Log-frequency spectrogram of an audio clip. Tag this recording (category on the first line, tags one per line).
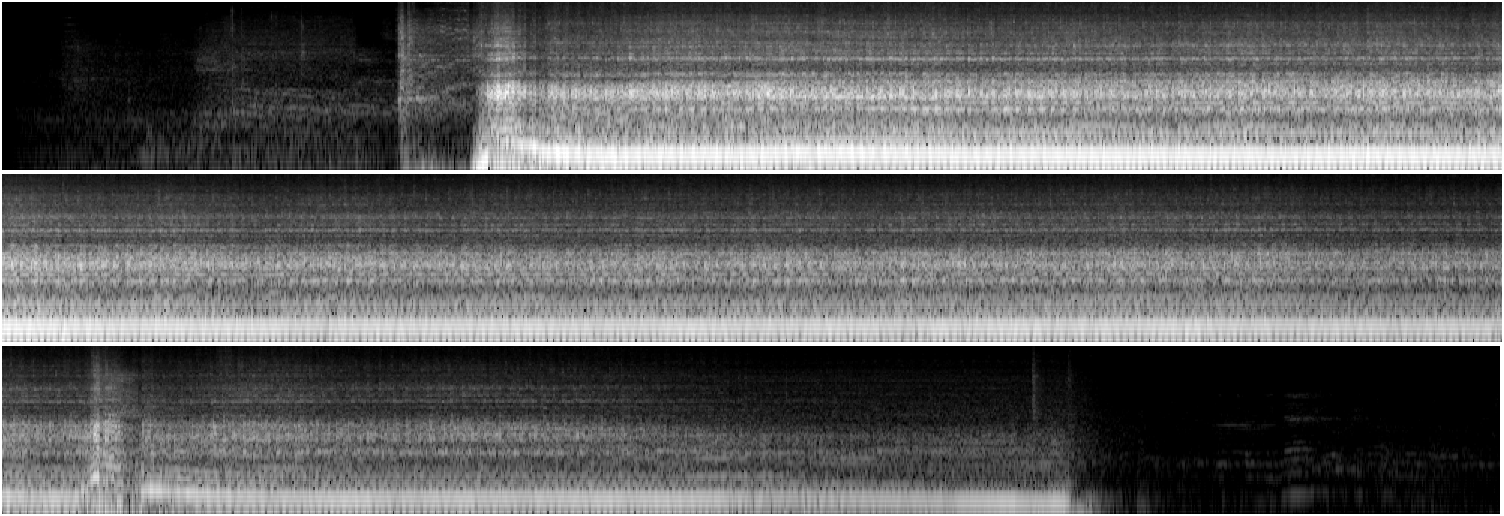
Sound effects > Vehicles
automobile
car
engine
Ferrari
ignition
motor
start
vehicle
